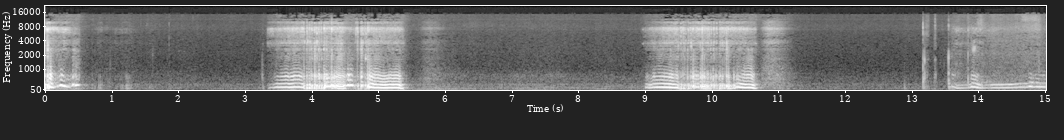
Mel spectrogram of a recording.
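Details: Snoring: loud, rough snores with long quiet pauses between them, about three in fifteen seconds, in a quiet room.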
